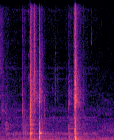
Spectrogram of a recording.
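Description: Metal kitchen tongs clacking against the wok while lifting blanched crocodile legs out of the boiling water: a few sharp clacks in two pairs, about half a second and a second and a half in.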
